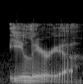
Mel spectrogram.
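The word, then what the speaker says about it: Elyria: i've never tried uh leary ohio okay so the e is basically not there basically leery illyria oh illyria okay i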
